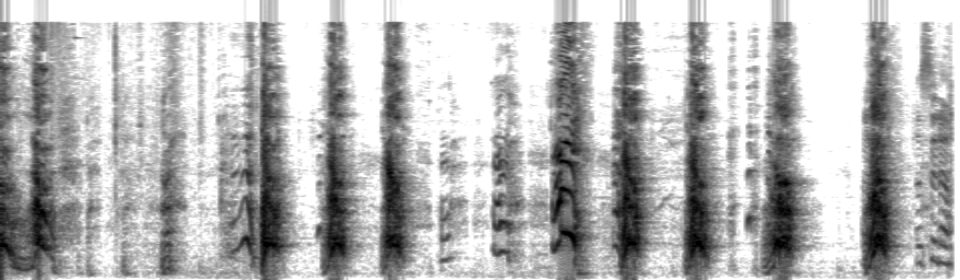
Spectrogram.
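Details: Excited spaniel at a window, barking in loud, harsh, evenly spaced bursts roughly every half second to second, with a few softer whining, sliding yelps between them.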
